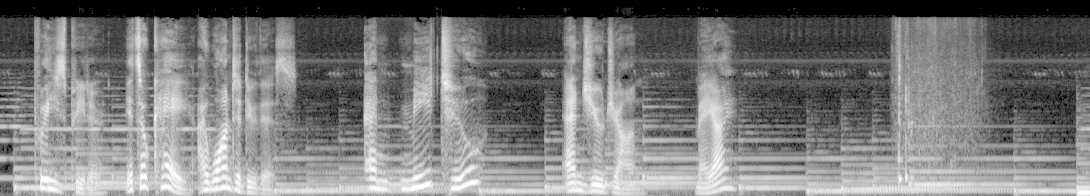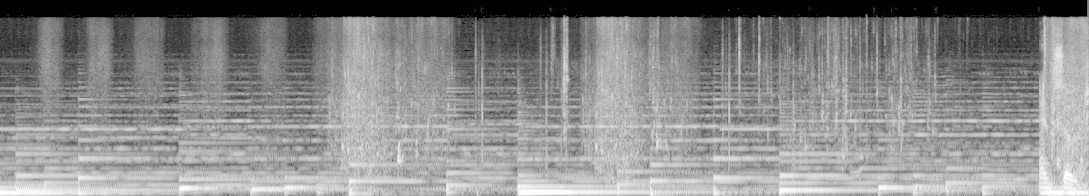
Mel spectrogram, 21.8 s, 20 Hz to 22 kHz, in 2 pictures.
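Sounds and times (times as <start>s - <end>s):
steady sustained music: 0.0s - 21.7s
speech: 0.4s - 3.0s, 3.6s - 4.9s, 5.6s - 7.4s, 21.4s - 21.7s
water splashing and trickling as feet are washed in a large bowl: 9.0s - 9.8s, 12.9s - 20.6s, 21.3s - 21.7s.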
